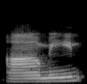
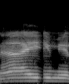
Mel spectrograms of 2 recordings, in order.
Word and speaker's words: ആമീൻ: ആയാലും ശരി ഹല്ലേലൂയ ഇതുപോലെ ആമീൻ എന്നതിന്റെ ഉച്ചാരണവും ഏതു ഭാഷയിൽ പറഞ്ഞാലും ആമീൻ എന്ന് തന്നെയാണ് എന്നാൽ നമുക്ക് ഒരു ഇംഗ്ലീഷ് ഭ്രമം കൂടിയിട്ട് ഐ ആമീൻ ഐമീൻ എന്നൊക്കെയാണ് പറയുന്നത് അത് വേണ്ട ആവശ്യമില്ല സായിപ്പ് പറഞ്ഞാൽ പോലും ആമീനെ പറയാവൂ അതിന് വേറൊരു ഉച്ചാരണം ഇല്ല ഓക്കേ അപ്പോൾ ഇവിടെ സത്യദൈവം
